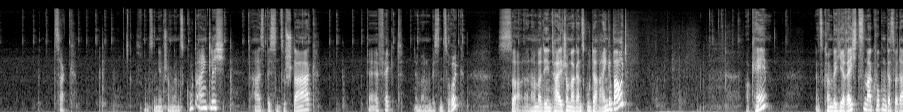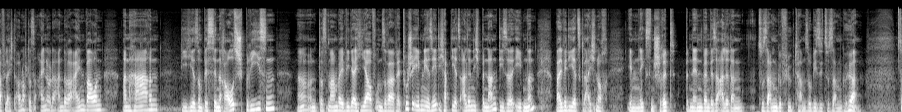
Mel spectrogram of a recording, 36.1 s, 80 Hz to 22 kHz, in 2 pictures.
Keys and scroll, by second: 15.9 space, 31.2 space.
